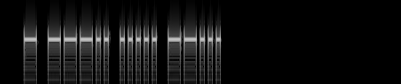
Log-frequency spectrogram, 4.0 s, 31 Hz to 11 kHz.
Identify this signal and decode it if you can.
Morse code, heard as a keyed tone, about 30 wpm, 700 Hz. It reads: T857
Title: Numbers - Contest Style - 4-Digit 30wpm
